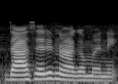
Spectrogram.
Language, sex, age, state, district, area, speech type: Telugu, female, 30-45, Andhra Pradesh, East Godavari, rural, spontaneous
